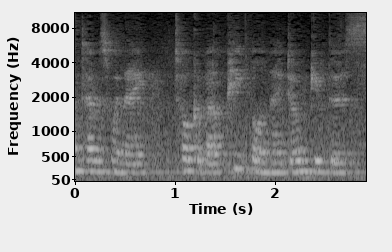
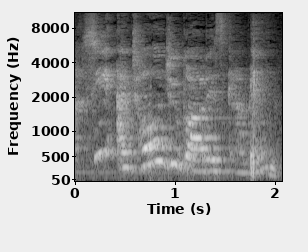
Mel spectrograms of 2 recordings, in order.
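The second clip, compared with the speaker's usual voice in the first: louder, higher, vindicated exclamation; excited triumph; 5 semitones higher, 10 dB louder than usual. Acted. Man telling his friends God is coming, excited. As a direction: crow it to the doubters.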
